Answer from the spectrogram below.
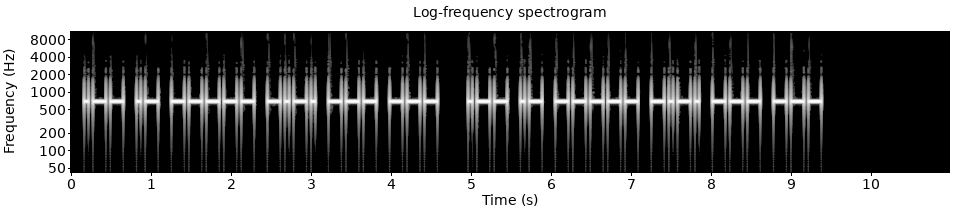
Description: Morse code, heard as a keyed tone, about 22 wpm, 700 Hz. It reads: WA0COO WA0COO
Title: USA Call Signs Repeated 3x 22wpm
